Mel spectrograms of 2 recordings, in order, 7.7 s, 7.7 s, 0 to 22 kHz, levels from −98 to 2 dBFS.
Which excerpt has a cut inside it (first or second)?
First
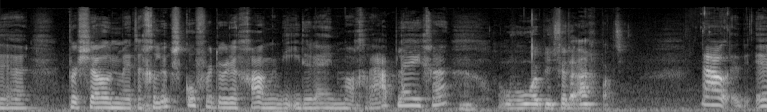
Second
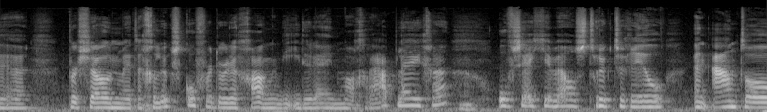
first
